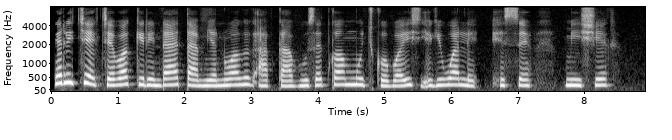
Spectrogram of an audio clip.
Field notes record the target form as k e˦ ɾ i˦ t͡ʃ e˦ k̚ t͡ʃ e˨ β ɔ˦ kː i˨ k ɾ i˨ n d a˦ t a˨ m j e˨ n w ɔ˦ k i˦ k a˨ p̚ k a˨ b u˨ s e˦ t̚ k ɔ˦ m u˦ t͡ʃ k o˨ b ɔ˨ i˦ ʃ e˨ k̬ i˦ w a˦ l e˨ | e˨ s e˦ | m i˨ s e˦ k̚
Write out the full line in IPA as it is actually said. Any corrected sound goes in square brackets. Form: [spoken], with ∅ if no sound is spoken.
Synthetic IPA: k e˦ ɾ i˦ t͡ʃ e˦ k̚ t͡ʃ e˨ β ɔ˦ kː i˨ [∅] ɾ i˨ n d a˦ t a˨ m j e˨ n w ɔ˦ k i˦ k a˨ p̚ k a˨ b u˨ s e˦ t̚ k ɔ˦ m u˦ t͡ʃ k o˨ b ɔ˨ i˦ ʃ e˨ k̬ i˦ w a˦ l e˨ | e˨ s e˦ | m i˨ [ʃ] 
